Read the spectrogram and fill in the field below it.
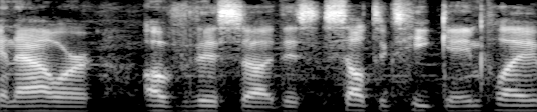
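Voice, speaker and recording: A man is speaking. Music plays in the background. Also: dry, close sound with no echo. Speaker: gaming streamer. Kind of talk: live gameplay stream. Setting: on camera, live stream. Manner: slurred words.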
